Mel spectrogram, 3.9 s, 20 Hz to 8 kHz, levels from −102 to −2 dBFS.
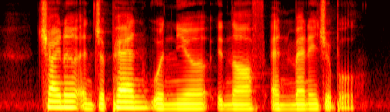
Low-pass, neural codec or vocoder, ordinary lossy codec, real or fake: none; none; none; real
